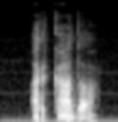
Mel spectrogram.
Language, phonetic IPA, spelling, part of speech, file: Polish, [arˈkada], arkada, noun, Pl-arkada.ogg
